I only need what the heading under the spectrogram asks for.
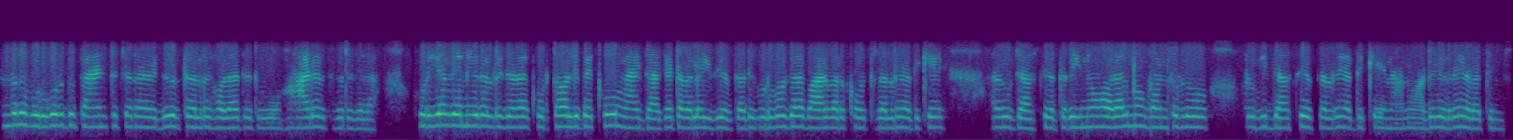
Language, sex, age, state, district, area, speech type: Kannada, female, 18-30, Karnataka, Gulbarga, urban, conversation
